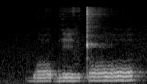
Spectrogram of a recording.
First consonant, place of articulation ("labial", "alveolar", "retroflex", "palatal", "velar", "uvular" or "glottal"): labial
